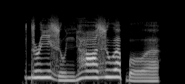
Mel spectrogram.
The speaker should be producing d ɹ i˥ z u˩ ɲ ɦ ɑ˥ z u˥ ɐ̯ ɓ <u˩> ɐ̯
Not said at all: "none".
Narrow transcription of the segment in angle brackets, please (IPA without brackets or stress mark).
o˩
